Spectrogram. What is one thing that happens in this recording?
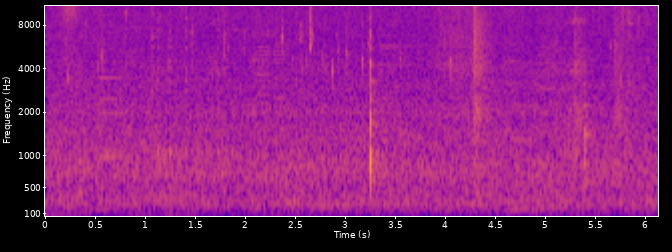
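A pan knocks against a glass dish.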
